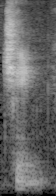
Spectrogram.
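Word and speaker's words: Qing: as the Ching Dynasty it's spelled with a Q pronounced Ching Dynasty uh it grows to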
